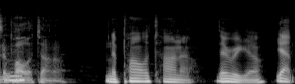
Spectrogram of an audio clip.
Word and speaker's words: Napolitano: Napatillo? Is that how you pronounce Andrew it? Napolitano.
